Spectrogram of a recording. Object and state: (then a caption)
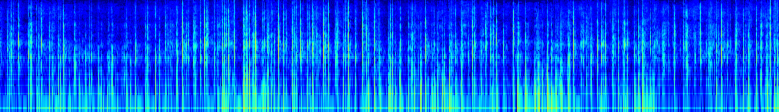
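Small cardboard box. A small green and white cardboard box, probably holding cards, is held in both hands while fingertips and nails tap and scratch its surface. The result is a fast, steady stream of short, dull taps mixed with soft scratching, with a mostly low, muffled tone and very little ring after each tap.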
